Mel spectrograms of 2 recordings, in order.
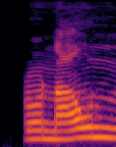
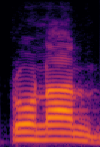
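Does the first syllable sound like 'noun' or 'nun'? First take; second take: noun; nun. First: The second syllable has the 'noun' vowel sound. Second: The second syllable has the 'nun' vowel sound. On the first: The speaker calls it wrong. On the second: The speaker calls it right.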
